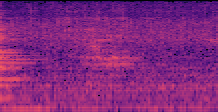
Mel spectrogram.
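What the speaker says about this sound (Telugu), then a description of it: "ఆ వాటర్ మగ్గేంత వరకు మనం ఫ్రై చేసుకోవాలి" Spinach curry fries quietly in a pan while being stirred, a faint, steady sizzle with soft scraping movements close by and no voices.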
